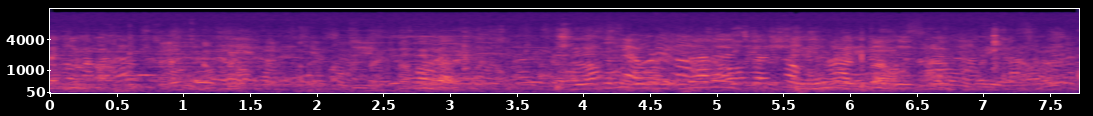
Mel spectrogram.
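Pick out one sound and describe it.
Plates clink onto a table as a waiter serves food.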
